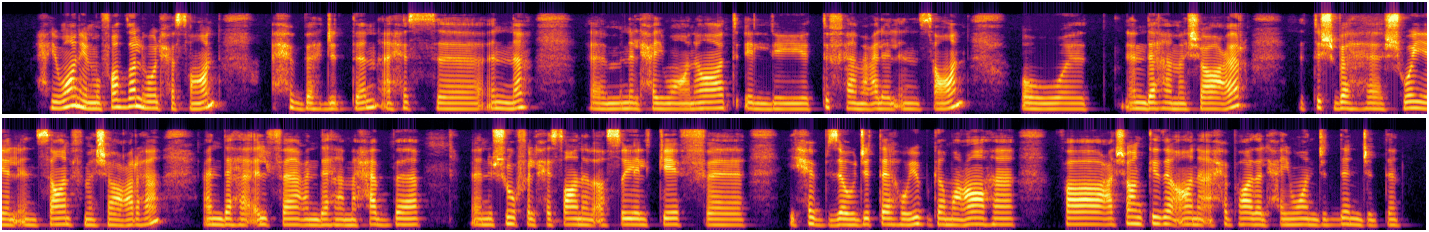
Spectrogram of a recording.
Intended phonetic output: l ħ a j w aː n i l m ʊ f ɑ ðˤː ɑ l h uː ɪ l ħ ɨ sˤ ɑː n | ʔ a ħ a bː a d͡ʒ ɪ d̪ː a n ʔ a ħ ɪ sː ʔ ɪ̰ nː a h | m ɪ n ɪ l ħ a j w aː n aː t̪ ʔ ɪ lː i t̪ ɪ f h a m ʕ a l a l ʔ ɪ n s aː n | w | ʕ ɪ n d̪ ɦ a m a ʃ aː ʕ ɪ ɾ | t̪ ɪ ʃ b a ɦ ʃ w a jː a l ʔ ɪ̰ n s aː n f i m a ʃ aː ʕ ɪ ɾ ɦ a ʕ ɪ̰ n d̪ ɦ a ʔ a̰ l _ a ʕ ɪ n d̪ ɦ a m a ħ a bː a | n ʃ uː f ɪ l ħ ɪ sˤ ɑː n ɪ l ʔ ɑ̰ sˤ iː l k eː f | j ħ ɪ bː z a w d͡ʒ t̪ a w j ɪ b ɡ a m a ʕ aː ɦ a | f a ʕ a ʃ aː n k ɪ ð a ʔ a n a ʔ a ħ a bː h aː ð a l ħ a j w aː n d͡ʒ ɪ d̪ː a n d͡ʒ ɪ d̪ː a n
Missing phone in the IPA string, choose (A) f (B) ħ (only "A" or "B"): A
